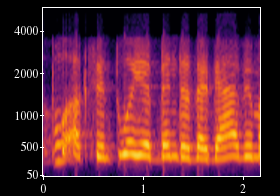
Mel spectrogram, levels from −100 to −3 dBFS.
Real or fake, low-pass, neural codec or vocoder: real; 5.4 kHz; none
